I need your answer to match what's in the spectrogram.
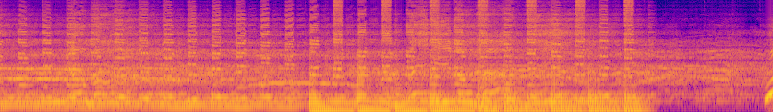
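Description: A dance pop song plays loudly, its synth melody joined partway through by a heavy four-on-the-floor bass beat and crisp hi-hats, with a crowd's noise mixed faintly underneath.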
